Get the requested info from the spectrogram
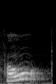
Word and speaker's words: phú: Cái chữ này đọc là phú thì là che trùm, còn đọc là phúc là lại. Đây mình đọc phú,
